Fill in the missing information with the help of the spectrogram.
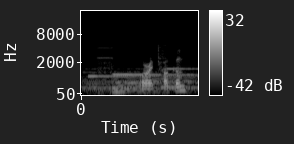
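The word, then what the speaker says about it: orichalcum: I'm curious if anyone knows how to properly pronounce that. Oracalum. Oracum. So, uh, you might have heard about that in video games. Oro Calcum is supposed to have mystical properties.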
